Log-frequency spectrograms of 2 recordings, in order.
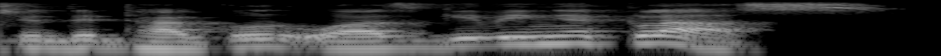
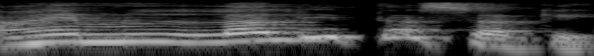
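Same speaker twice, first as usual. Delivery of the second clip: very high, slow, put-on woman's voice; 9 semitones higher than usual. Retelling a story where a man dressed as a woman says who he is: imitating Gangadhar Bhattacharya's voice. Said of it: "I'm trying to pretend her his voice".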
